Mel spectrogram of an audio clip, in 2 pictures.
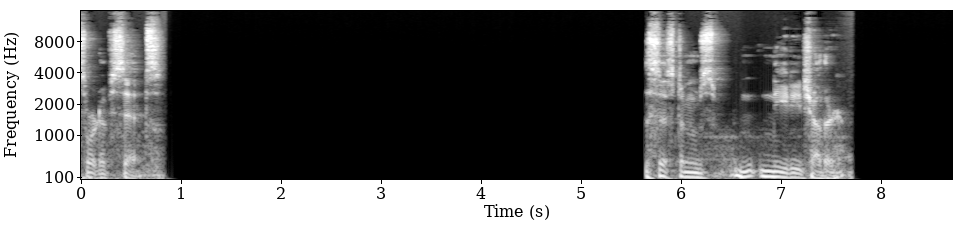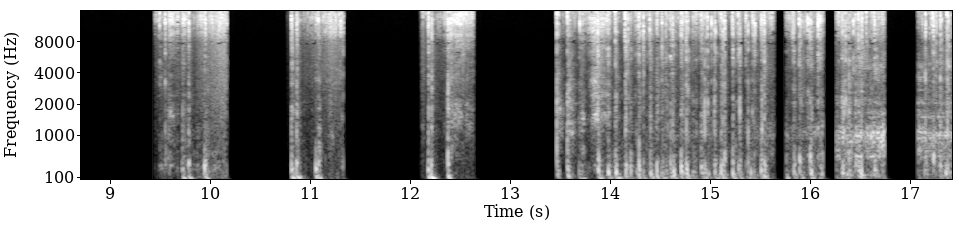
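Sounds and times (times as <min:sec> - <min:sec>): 
speech: 0:00.0 - 0:00.9, 0:05.8 - 0:07.7
keyboard typing: 0:12.1 - 0:12.6, 0:13.5 - 0:17.4.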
